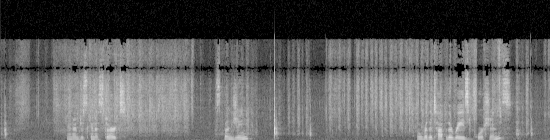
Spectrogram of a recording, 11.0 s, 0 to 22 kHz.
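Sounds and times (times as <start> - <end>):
sponge rubbing on cardstock: 0.3 - 3.9, 5.8 - 10.1.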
